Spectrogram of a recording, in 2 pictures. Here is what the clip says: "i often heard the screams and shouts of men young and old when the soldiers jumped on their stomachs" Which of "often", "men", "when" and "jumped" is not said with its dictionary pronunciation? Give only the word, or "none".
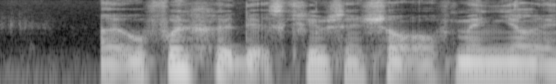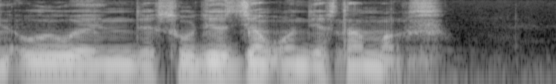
jumped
